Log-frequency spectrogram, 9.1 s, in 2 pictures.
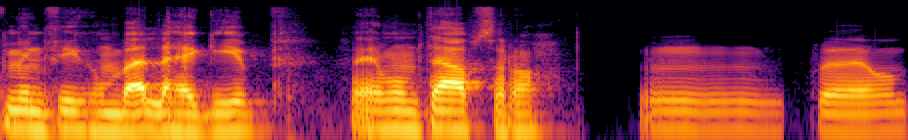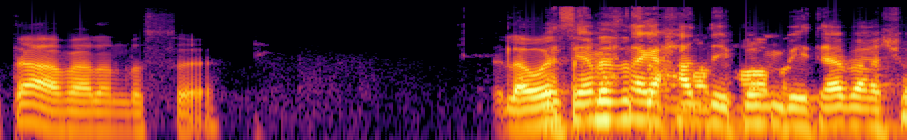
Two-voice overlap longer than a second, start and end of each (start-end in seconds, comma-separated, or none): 7.2-8.5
